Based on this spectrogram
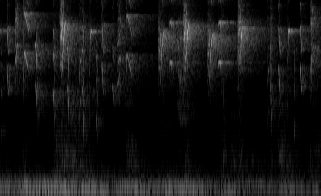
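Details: Kolibri ninja sunbird song used as training material: dense, high scratchy twittering with sharp accented chips roughly every half second, over a noticeable low background rumble.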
